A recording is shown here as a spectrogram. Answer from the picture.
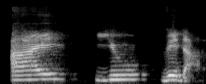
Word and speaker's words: Ayurveda: So I have to really tell them that Ayurveda, Ayurveda, I-U, and then, Ayurveda, and that's how Ayurveda, that's how things used to be.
